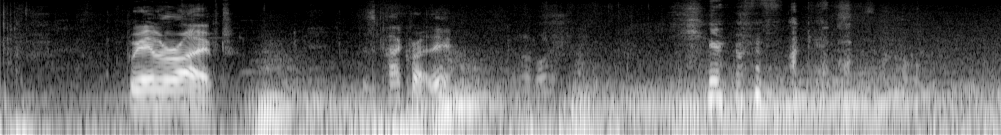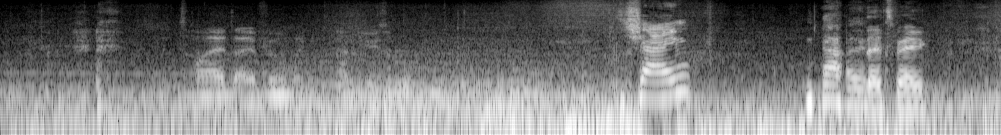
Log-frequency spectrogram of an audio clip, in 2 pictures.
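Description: A man talks and laughs close by.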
